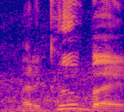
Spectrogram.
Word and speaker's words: Matecumbe: Matecumbe is how he said you're supposed to pronounce it.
